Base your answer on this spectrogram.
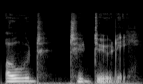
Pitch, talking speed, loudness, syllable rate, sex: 120 Hz, 125 wpm, -19 LUFS, 4.2 syllables/s, male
